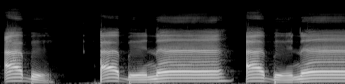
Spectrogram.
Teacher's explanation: kalau dia berada pantulannya di tengah kalimat atau bukan pada saat berhenti namanya qalqalah suguro. Jadi, pantulannya ringan saja ya.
